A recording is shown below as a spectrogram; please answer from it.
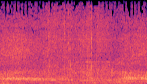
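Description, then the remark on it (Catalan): Sabadell football fans chanting "Sabadell, Sabadell" at the Johan Cruyff stadium, a loud, steady wall of massed voices holding a sustained tone, with no single speaker standing out over the brief stretch. “Crits de Sabadell, Sabadell, escolteu el Johan Cruyff.”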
